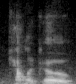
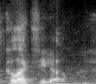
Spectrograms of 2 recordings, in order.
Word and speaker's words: Calexico: and I think that's Calexico I'm not sure how to pronounce that I'm from Southern California I don't know Calexico California Calico no it's Calexico U.S border Patrol agents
